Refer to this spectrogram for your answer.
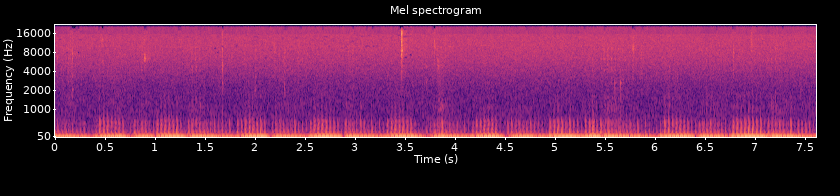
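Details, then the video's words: Domestic cat purring beside a crackling fireplace: a deep, steady rumbling purr that swells and fades in breath phases about every 0.8 seconds, with faint sharp pops from the burning fire. "Relaxing Fireplace & Purring Cat Sounds | Feu de Cheminée et Ronronnements"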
